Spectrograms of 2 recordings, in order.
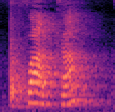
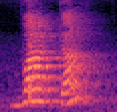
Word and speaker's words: vaca: If I say, for example, bonito, but if I say vaca, it's exactly the same sound. Bonito, it means beautiful, or bonita, beautiful. Vaca, cow.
